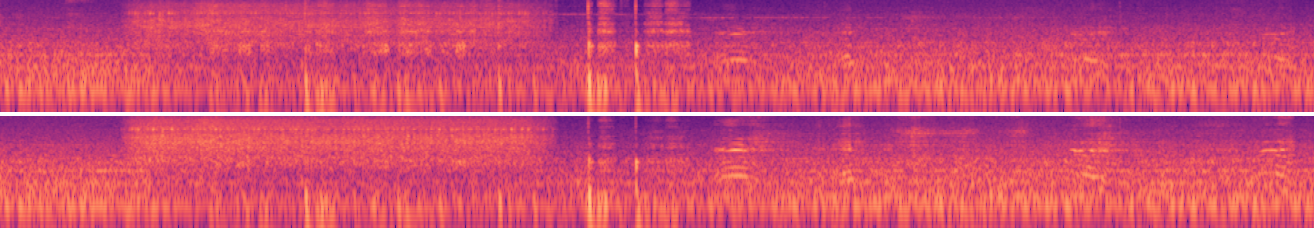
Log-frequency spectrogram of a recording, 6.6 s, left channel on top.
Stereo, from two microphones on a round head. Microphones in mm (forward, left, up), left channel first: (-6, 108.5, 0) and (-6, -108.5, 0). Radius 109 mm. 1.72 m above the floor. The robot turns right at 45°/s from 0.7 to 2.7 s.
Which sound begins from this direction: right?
Crying, at 3.6 s.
